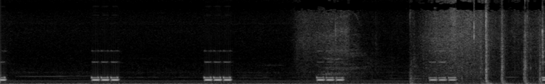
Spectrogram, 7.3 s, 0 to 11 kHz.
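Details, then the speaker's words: 2021 Tesla Model 3 Long Range, battery run below 0% with 2.3 still remaining: a triple-tone chime repeats about every 1.5 s in a quiet cabin as load shed alerts appear, features shut off and the car can no longer drive. "wow everything's turning off if only could turn that sound off it's so annoying"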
